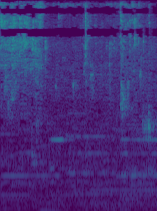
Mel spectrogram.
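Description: Tap water runs steadily into a sink for peeling plantains, a brief, faint, continuous splashing stream.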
